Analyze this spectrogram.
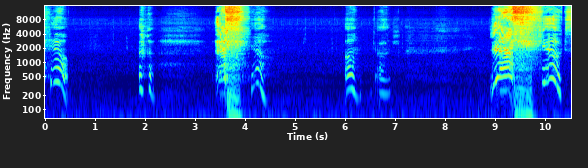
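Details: Acted sneezing fit; the person suspects an allergy and says the nose tickles. Several loud, forceful sneezes with rising gasps between them, over faint background music.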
